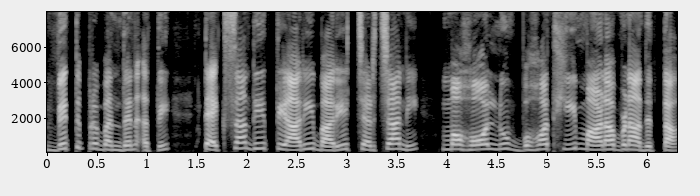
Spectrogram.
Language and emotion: Punjabi, disgusted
